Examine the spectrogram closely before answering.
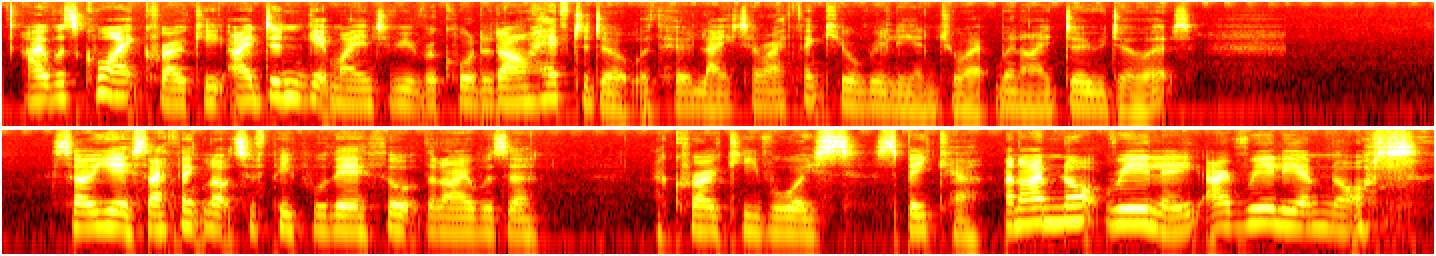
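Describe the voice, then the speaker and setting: A woman from New hosting a knitting podcast, chatting casually and enthusiastically, her voice still a little croaky from a cold. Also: sits low. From New Zealand. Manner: chatty and enthusiastic, self-deprecating. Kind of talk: casual solo podcast chat.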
